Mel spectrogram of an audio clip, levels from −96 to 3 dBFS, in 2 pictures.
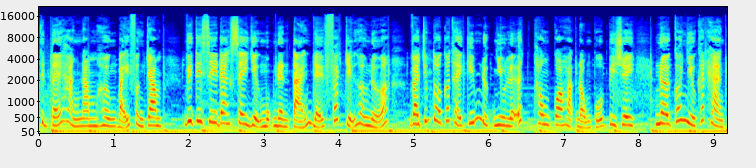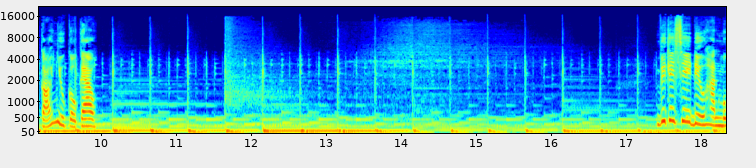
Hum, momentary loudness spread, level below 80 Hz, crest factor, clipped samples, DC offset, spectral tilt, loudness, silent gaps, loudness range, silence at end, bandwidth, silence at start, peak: none; 16 LU; -32 dBFS; 18 dB; under 0.1%; under 0.1%; -5 dB/octave; -19 LUFS; none; 13 LU; 0 s; 17 kHz; 0 s; 0 dBFS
